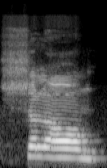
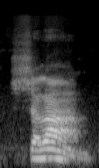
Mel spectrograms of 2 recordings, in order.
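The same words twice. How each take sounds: First: Shalom as "shuh-LOHM", with a long round O; wrong pronunciation. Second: Shalom as "shuh-LAHM", with an open A; correct pronunciation. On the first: Showing a viewer what not to say, mispronounced shalom as "shuh-LOHM". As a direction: draw out shalom with an "oh" vowel. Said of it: "it's not shalom". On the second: Correcting a viewer on Hebrew, shalom pronounced "shuh-LAHM". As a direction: slowly say shalom ending in "lahm". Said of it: "it's shalom". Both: Shown as a demonstration.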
